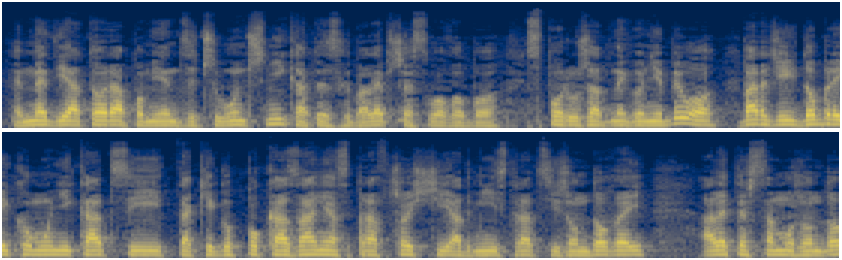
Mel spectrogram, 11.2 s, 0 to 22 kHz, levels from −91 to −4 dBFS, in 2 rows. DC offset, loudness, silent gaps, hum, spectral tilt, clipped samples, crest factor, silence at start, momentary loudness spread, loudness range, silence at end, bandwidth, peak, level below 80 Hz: under 0.1%; -21 LUFS; none; none; -7 dB/octave; under 0.1%; 14 dB; 0.05 s; 7 LU; 3 LU; 0 s; 13.5 kHz; -6 dBFS; -56 dBFS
